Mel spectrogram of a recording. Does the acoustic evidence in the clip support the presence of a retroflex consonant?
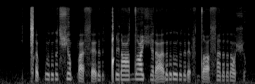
no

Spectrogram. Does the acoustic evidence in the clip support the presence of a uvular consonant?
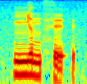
no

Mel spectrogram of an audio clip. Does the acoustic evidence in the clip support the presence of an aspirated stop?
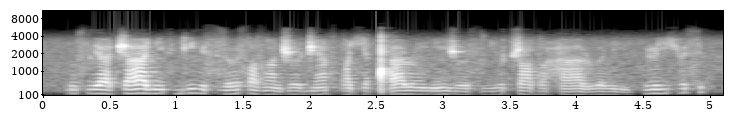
no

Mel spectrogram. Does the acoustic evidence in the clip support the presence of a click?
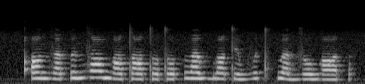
no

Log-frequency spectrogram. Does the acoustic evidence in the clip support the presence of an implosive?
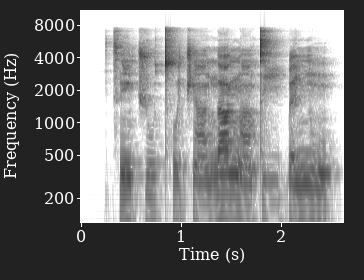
yes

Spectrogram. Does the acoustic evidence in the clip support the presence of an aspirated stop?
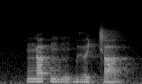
no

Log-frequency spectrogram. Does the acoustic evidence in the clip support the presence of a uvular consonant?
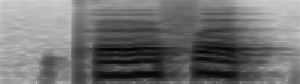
no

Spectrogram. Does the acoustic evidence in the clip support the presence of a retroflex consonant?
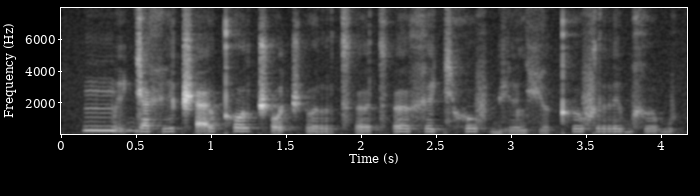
no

